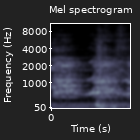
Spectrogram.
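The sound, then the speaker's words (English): A beagle, Gunner, lets out a brief, shrill squealing bark, a single high-pitched yelp lasting under a second, loud, with no voices over it. “That's he does that beagle squeal.”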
